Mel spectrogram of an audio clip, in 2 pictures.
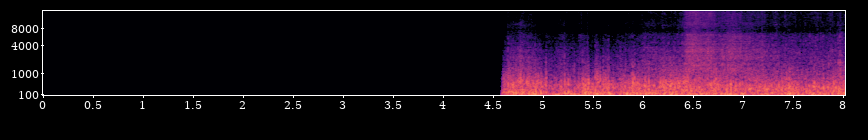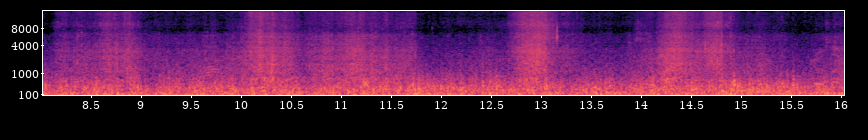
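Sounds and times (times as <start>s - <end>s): waves washing past hull: 4.6s - 16.0s
wind buffeting microphone: 4.6s - 16.0s.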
